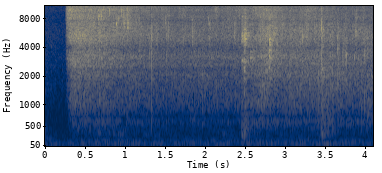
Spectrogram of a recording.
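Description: Garlic hits hot oil with a sudden sizzle that settles into steady frying, with a few stirring scrapes along the way.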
